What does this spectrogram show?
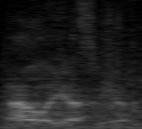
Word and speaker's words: Alyeska: of questions out here that word is actually pronounced Alyeska Alyeska is an ancient Alaska native Indian word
